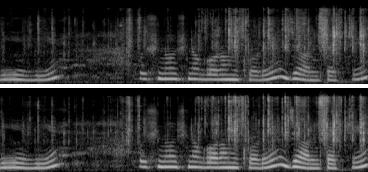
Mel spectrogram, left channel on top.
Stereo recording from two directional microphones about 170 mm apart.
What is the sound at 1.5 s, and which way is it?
Speech, 20° right (ahead or behind).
